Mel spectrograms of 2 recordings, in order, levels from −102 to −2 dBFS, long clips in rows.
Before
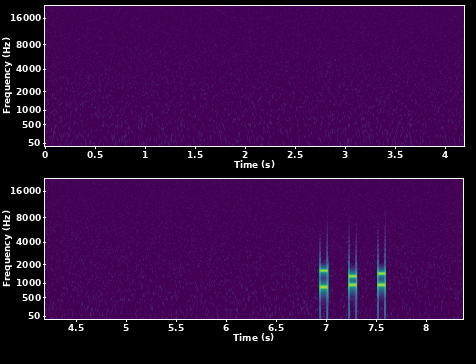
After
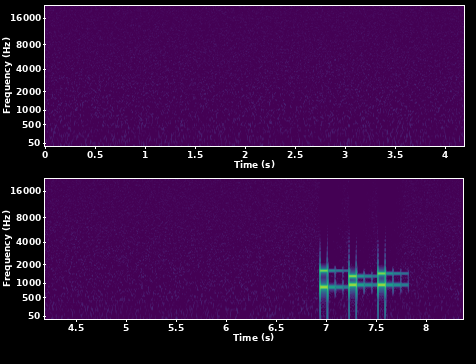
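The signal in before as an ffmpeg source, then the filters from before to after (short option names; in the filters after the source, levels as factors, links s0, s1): -f lavfi -i "aevalsrc='0.15*clip(min(mod(t,0.289),0.075-mod(t,0.289))/0.002,0,1)*(eq(floor(t/0.289),0)*(sin(2*PI*852*mod(t,0.289))+sin(2*PI*1633*mod(t,0.289)))+eq(floor(t/0.289),1)*(sin(2*PI*941*mod(t,0.289))+sin(2*PI*1336*mod(t,0.289)))+eq(floor(t/0.289),2)*(sin(2*PI*941*mod(t,0.289))+sin(2*PI*1477*mod(t,0.289))))':d=0.867:s=44100"
-filter_complex "[0:a]acrossover=split=890|1000[s0][s1][s2];[s1]aecho=1:1:77|154|231:0.106|0.0477|0.0214[s3];[s2]alimiter=level_in=1.19:limit=0.0631:level=0:latency=1:release=217,volume=0.841[s4];[s0][s3][s4]amix=inputs=3:normalize=0"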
